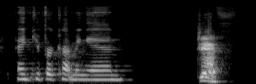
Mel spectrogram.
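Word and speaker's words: Geoff: of July yeah weeks GI off I hope I'm saying your name GI off Mitchell thank you for coming in Jeff Jeff is it Jeff yeah okay yes Jeff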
